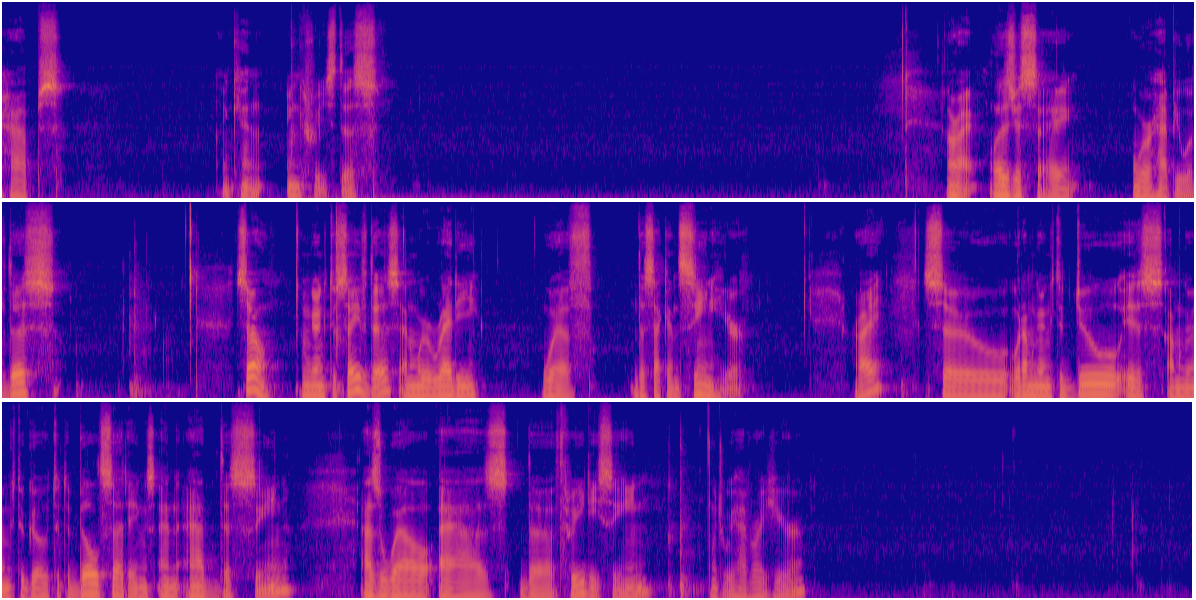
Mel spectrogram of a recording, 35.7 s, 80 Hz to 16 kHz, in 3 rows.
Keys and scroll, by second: 3.5 7, 15.9 ctrl+s.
